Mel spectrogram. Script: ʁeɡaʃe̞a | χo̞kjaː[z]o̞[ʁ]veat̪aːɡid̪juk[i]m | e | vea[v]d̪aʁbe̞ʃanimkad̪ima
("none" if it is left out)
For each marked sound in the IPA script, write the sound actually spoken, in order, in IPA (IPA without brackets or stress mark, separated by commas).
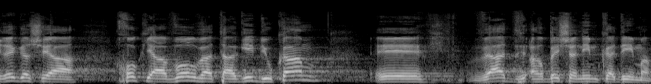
v, ʁ, a, none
